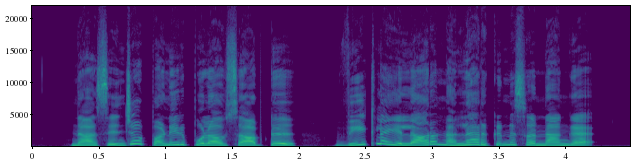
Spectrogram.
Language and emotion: Tamil, happy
